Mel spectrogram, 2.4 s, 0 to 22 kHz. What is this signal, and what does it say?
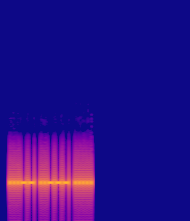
Morse code, heard as a keyed tone, about 50 wpm, 700 Hz. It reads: 325
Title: Numbers - 3-Digit 50wpm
